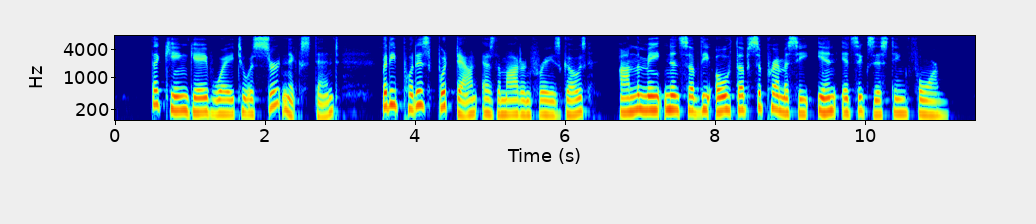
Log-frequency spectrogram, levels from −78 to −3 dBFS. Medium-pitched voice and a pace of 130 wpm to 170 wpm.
Yes: medium, 180 Hz; average, 160 wpm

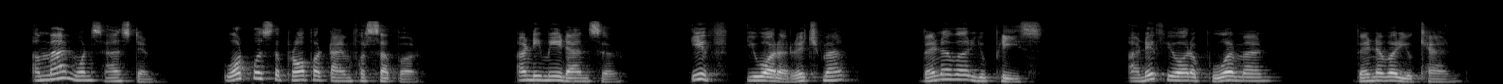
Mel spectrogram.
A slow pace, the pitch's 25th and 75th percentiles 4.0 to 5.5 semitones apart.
No: average, 145 wpm; average, 4.8 semitones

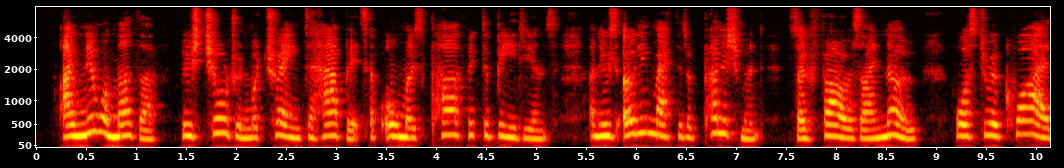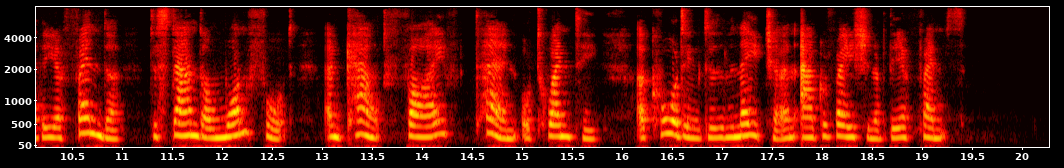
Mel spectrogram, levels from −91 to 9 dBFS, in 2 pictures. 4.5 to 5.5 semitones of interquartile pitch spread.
No: average, 3.7 semitones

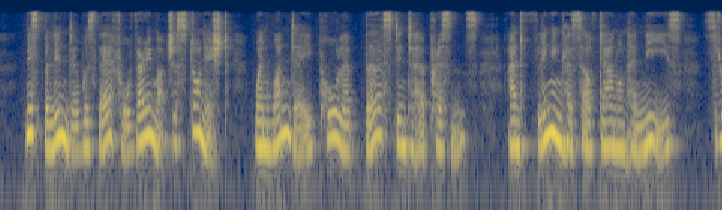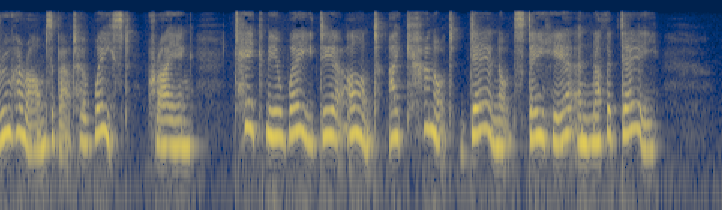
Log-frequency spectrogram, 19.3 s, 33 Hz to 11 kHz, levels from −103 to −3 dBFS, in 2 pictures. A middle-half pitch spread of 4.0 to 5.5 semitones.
Yes: average, 5.0 semitones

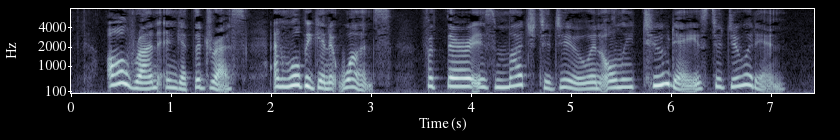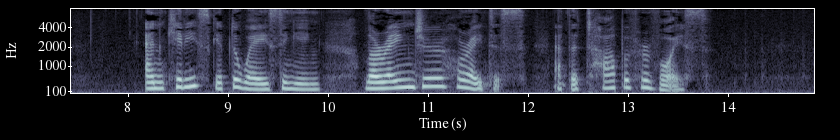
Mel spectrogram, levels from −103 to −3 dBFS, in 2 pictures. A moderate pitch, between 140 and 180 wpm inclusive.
No: very high, 255 Hz; average, 155 wpm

